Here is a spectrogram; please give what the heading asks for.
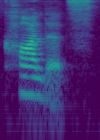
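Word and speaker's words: conduits: believe it or not it actually is uh pronounced condits um yeah we are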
